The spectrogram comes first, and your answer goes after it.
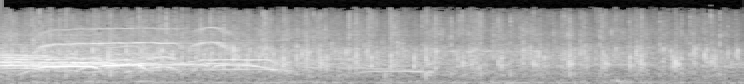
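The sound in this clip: Applause from a rally crowd welcomes a student environment leader to the stage. It starts loud, with whistles and whoops over dense clapping, then gradually tapers to thinner, scattered claps.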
